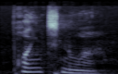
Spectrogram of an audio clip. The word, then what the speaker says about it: Pointe-Noire: Pointe-Noire. Yeah, in Pointe-Noire, okay?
